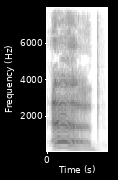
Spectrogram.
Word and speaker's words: Herb: Now, is his name Herb or Herp? It's Herb Alpert. Oh, I always get confused with the B's and the P's. So, he's American. I guess they call him They pronounce it Herb.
